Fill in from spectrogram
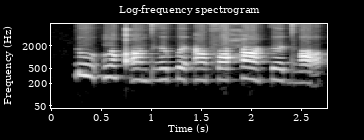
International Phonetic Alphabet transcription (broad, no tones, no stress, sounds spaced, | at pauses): ɾ u ʔ ũ qʼ ɑ̃ dʱ ə p ə ʔ ã sˤ e ħ ɑ̃ k ə dʱ ɑ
